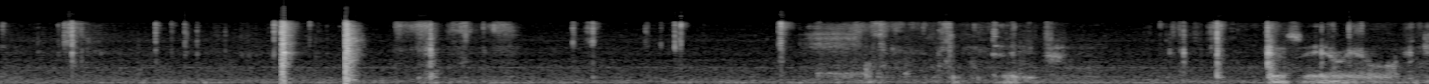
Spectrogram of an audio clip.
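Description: Sticky tape and folded printer paper being handled: paper and tape crinkling with scattered small clicks. Two sharp snaps come about two seconds in, half a second apart.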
